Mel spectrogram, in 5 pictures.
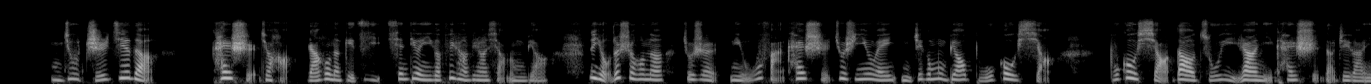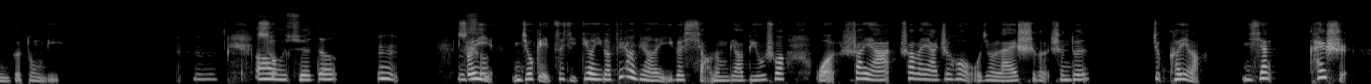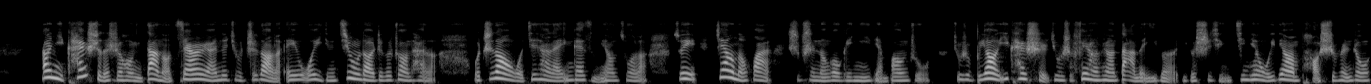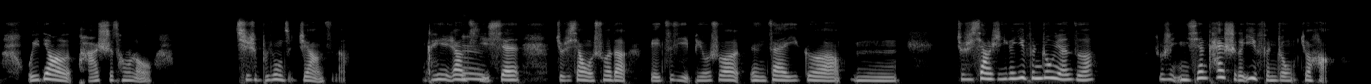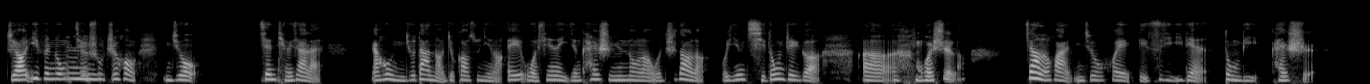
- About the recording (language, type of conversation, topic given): Chinese, advice, 你想开始锻炼却总是拖延、找借口，该怎么办？
- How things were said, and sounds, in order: laughing while speaking: "模式了"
